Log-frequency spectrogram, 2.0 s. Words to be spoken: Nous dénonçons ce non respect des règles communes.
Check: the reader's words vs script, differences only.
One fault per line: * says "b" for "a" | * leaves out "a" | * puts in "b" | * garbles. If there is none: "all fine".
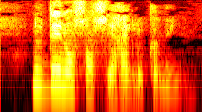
* leaves out "non respect"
